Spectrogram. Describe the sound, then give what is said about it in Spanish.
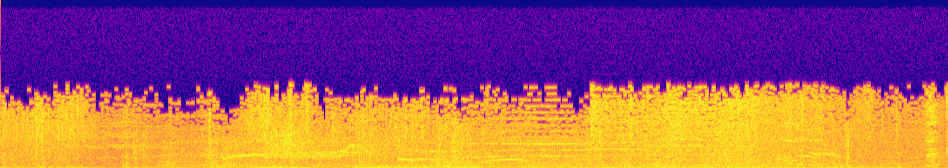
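An animated dragon's long tail smashes into a tower, which topples others one after another: a loud, dense wall of crashing and rumbling debris that runs continuously, with heavy low booms surging midway and again later. “Con su larga cola da bandazos. Choca contra una torre y la derriba. La torre empuja a otras que caen de una en una”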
